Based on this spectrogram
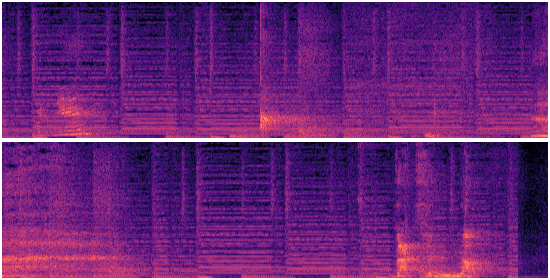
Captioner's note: the sounds of victory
